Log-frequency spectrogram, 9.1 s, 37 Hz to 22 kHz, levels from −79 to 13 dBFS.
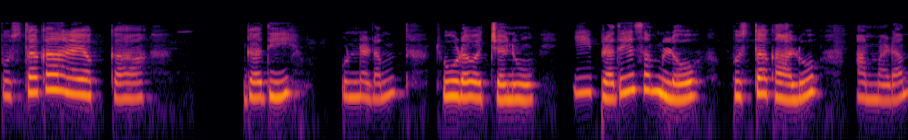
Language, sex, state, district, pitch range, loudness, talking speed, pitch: Telugu, female, Andhra Pradesh, Guntur, 255-315 Hz, -17 LUFS, 65 wpm, 275 Hz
